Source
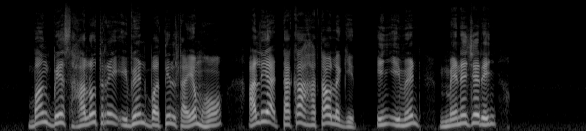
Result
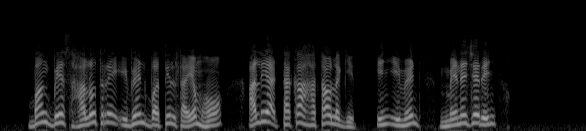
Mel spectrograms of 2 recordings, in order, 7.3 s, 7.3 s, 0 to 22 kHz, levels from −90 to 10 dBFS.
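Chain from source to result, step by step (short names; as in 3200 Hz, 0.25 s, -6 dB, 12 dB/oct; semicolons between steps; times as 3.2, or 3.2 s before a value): in parallel at -3.5 dB: soft clip -29.5 dBFS, distortion -10 dB; on the sum: air absorption 300 m; gain -6.5 dB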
